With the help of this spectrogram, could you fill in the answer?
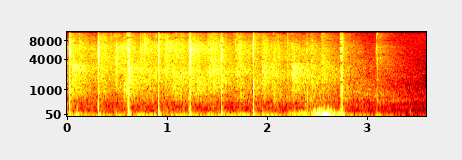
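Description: Steady, evenly spaced hand claps, about a dozen sharp slaps in a brisk rhythm, like a crowd clapping in unison, fading out at the end with no talking.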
